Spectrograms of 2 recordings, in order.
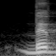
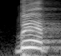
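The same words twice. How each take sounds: First: It is said slowly and softly. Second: It is said sharply and harshly. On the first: This tone keeps the listener calm. The speaker calls it right. "Pelan pelan" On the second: This tone makes the listener cry. The speaker calls it wrong. "nggak bisa digalakin sama sekali"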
